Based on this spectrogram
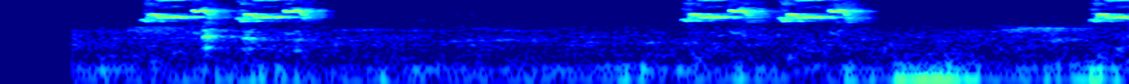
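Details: Cinereous tit song used to attract birds for catching: two quick rasping high notes, a long pause, then the pair again, with a soft lower whistle near the end.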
